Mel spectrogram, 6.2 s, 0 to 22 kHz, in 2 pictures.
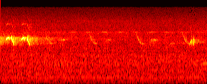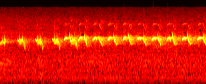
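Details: Brown treecreeper (Climacteris picumnus) in Victoria, Australia, October 2011, giving sharp, high piping notes, first a few scattered calls, then a fast even series of about eight notes a second.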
